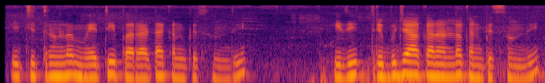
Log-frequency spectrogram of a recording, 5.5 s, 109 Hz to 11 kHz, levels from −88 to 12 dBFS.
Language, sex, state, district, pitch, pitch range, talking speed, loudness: Telugu, male, Telangana, Mahabubabad, 160 Hz, 145-170 Hz, 100 wpm, -18 LUFS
